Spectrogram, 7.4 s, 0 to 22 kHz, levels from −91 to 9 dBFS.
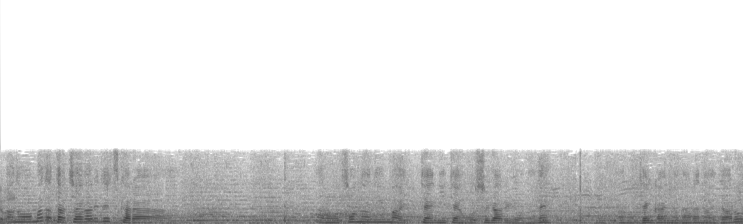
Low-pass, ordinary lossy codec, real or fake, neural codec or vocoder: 7.2 kHz; none; real; none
